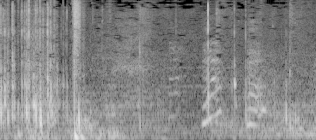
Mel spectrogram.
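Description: A phone being handled while filming, with knocks and rubs on the microphone, the loudest a sharp bump about half a second in. Brief voice sounds come near the end.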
